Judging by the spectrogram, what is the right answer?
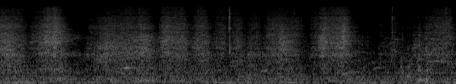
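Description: Sandpaper rubbed by hand over an iron window grille and its wire mesh in repeated strokes, sanding the old surface down before painting.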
